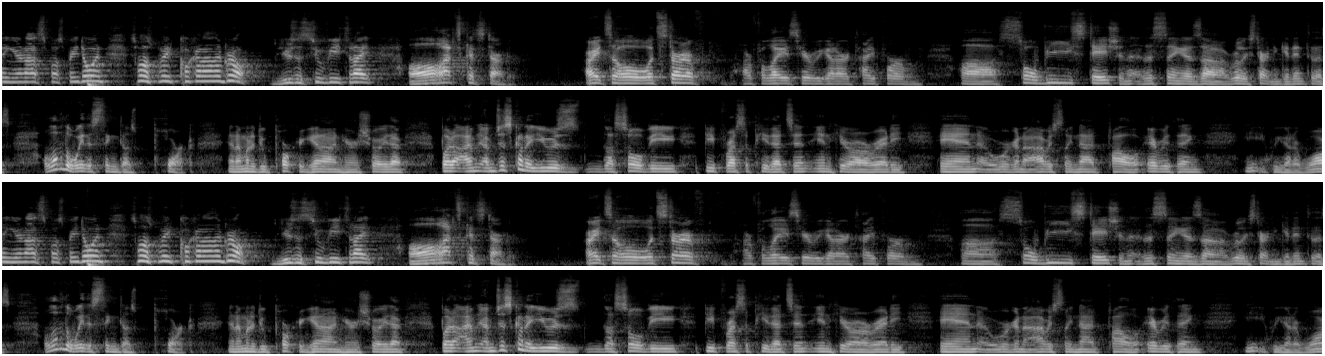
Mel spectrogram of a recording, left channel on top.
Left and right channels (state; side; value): normal; both; correlation 0.67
